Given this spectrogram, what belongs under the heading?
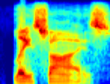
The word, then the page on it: laicize: American English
